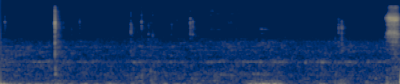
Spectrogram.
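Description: A few scattered, quiet clicks from a computer mouse and keyboard as files and code are handled in an editor, with a soft low thump of movement about four seconds in.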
